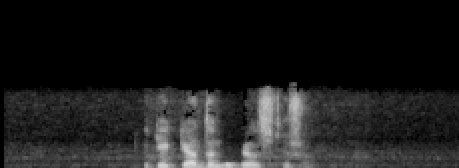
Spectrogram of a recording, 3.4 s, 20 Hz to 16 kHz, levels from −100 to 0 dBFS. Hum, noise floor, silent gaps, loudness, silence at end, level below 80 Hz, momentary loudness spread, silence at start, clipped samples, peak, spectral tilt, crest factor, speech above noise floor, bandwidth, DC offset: none; -70 dBFS; none; -24 LUFS; 1.15 s; -72 dBFS; 8 LU; 1.1 s; under 0.1%; -6 dBFS; -2 dB/octave; 22 dB; 46 dB; 8.4 kHz; under 0.1%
